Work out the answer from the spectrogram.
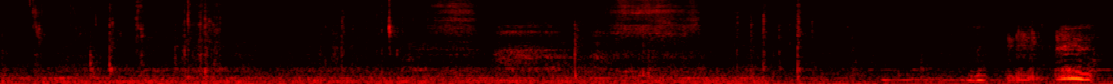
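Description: Faint chewing and mouth clicks of someone eating stewed conch and rice. The sounds are scattered and soft, close to near silence.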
